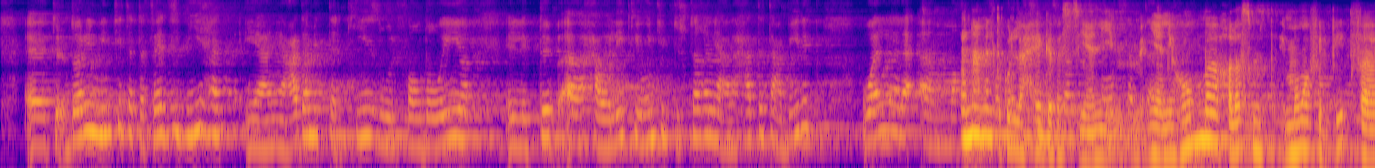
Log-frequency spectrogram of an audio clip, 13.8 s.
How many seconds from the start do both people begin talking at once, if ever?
9.6 s

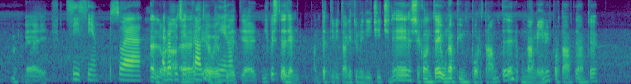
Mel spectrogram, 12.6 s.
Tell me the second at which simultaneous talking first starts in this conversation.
3.2 s

